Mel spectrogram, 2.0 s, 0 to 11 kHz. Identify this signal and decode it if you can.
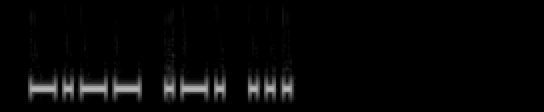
Morse code, heard as a keyed tone, about 38 wpm, 700 Hz. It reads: YRS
